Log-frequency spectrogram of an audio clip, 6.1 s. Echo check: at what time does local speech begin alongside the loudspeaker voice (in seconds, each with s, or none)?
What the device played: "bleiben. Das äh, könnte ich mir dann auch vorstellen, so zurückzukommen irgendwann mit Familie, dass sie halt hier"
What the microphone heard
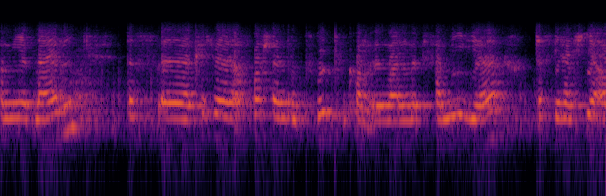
none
